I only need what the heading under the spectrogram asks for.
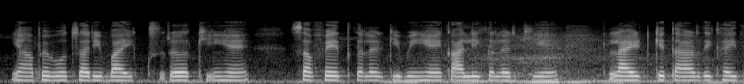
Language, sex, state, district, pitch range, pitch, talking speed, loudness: Hindi, female, Bihar, Sitamarhi, 150-190 Hz, 190 Hz, 170 wpm, -18 LUFS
